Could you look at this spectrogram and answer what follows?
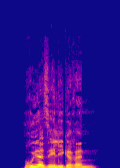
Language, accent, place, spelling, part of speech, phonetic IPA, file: German, Germany, Berlin, rührseligeren, adjective, [ˈʁyːɐ̯ˌzeːlɪɡəʁən], De-rührseligeren.ogg
- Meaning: inflection of rührselig: 1. strong genitive masculine/neuter singular comparative degree 2. weak/mixed genitive/dative all-gender singular comparative degree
